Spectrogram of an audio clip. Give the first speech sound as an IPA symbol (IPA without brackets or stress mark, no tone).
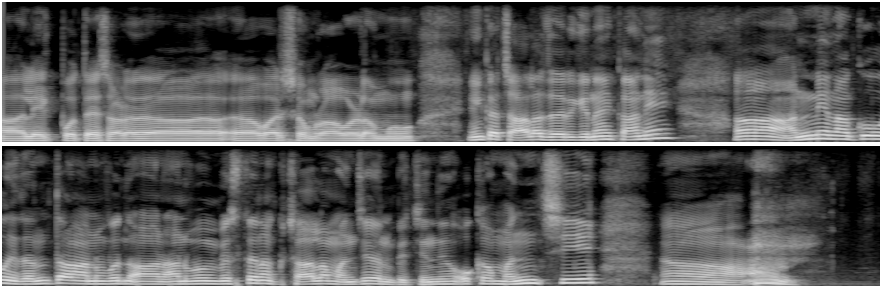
l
